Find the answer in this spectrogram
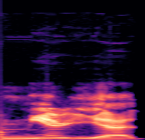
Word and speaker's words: myriad: Let me correct my pronunciation. It's myriad no myriad.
